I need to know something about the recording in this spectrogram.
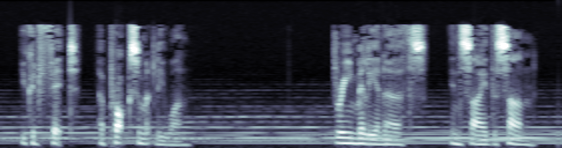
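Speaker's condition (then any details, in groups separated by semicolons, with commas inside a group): No condition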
